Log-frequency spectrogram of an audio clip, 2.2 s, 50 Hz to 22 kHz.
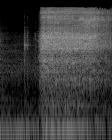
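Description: Milwaukee cordless 3/8-inch electric ratchet backing out a ring gear bolt on a differential carrier. After a lower hum, its motor runs loudly from about three quarters of a second in. The bolt breaks free with little effort.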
